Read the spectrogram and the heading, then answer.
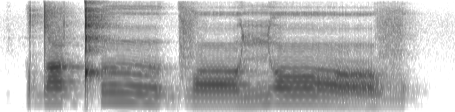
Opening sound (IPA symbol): dˤ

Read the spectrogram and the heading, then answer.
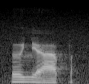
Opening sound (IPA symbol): ə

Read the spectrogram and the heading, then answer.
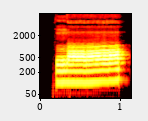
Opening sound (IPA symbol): n̪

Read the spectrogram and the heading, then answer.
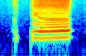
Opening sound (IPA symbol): pʲ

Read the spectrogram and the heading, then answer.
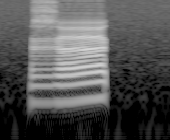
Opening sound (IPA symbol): ɣ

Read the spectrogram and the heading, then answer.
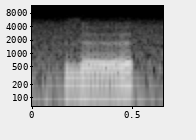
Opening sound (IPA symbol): ð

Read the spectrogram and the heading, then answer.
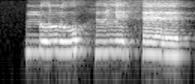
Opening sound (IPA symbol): n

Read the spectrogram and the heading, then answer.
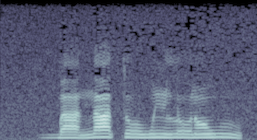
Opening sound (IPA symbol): ɡ͡b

